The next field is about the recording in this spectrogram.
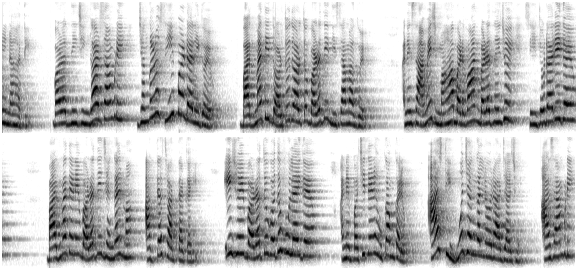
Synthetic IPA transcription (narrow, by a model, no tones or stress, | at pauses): inəɦət̪i | bəɽət̪nid͡ʒiŋɡʱaɾsãmbɽid͡ʒəŋɡəlnosĩpəɳɖəɾiɡəjo | bad̪mãt̪id̪əɽt̪od̪əɾt̪obəɽət̪nid̪isamãɡʱəjo | ənesamed͡ʒməɦãbəɽʋanbəɽət̪ned͡ʒoisĩd̪oɖəɾiɡəjo | bad̪mãt̪eɽ̃ebəɽət̪nid͡ʒəŋɡəlmãaɡ̚t̪əsʋaɡ̚t̪akəɾi | ed͡ʒoibəɽət̪ːobəd̪ʱubulaiɡəjo | ə̰nepət͡ʃʰit̪eɽ̃eɦʊkəmkəɾjo | ad͡ʒt̪ʰiɦũd͡ʒəŋɡəlnoɾad͡ʒat͡ʃʰũã̰sãmbɽi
